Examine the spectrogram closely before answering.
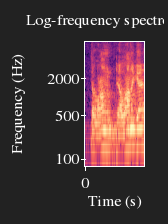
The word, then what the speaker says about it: Dahlonega: at the 4-H club in Waseega, outside of Dahlonega or Dahlonega, however you want to say it. I heard 4 different pronunciations of that little town, and all of them were for around there.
